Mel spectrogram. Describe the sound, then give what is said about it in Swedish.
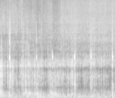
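Steady fizzing hiss of champagne bubbling after the bottle is opened by twisting the cork, fairly quiet, with tiny crackling pops scattered throughout and no voices. “Jag håller den med höger hand under och så vrider jag med vänster hand runt korken.”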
